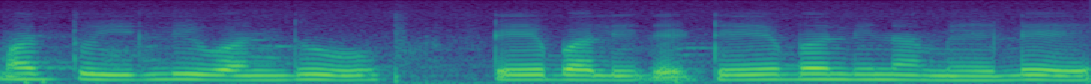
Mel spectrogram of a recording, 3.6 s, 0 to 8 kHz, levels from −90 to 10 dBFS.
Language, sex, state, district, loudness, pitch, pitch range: Kannada, female, Karnataka, Chamarajanagar, -16 LUFS, 175 Hz, 165-180 Hz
